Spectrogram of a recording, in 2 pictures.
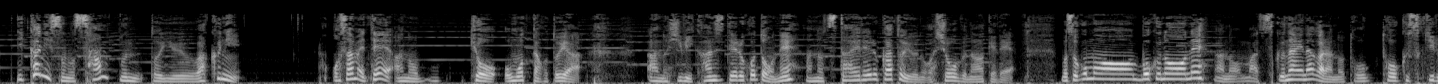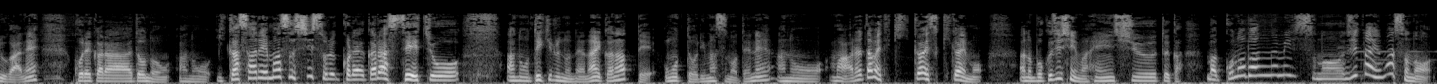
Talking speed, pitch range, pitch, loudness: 355 characters per minute, 150-245 Hz, 175 Hz, -19 LUFS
